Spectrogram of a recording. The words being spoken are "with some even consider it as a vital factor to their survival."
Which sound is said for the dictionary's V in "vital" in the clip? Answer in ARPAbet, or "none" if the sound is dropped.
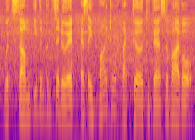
V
